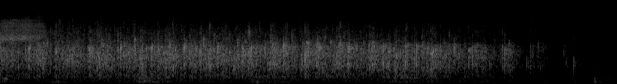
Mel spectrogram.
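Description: An audience applauds God loudly, a dense, steady wash of many hands clapping for about five seconds before it thins out into a few scattered claps and fades.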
